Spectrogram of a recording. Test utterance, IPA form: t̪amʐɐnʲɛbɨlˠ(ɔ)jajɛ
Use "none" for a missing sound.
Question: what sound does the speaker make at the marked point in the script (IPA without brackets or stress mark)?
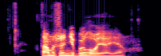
ɔ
